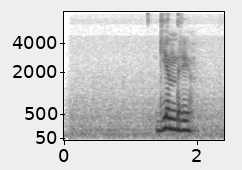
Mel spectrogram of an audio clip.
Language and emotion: Russian, neutral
